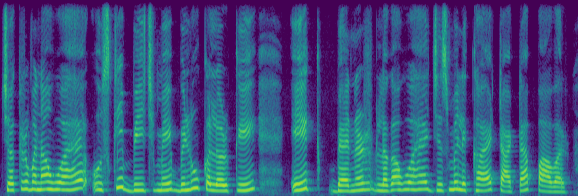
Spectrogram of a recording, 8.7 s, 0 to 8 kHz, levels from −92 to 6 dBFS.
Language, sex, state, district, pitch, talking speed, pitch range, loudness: Hindi, female, Maharashtra, Washim, 265 Hz, 145 wpm, 245-290 Hz, -12 LUFS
